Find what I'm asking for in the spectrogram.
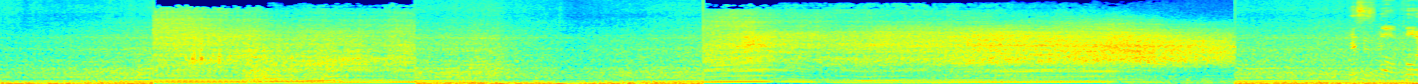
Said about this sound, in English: This is what a Porsche looks like when it's working.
